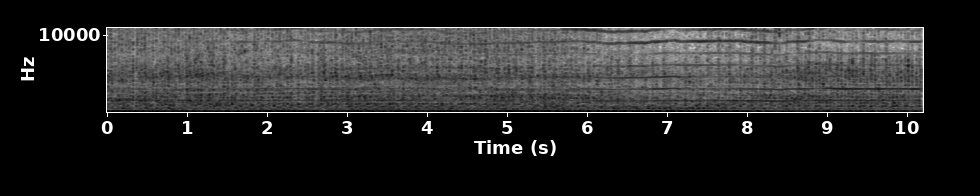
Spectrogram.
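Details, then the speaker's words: 350 small-block V8 (3970014 block, from a 1970 Camaro) on its first run on an engine stand with a 600 CFM carb. Steady idle with a faint thin squeak that seems to come from the carburetor; source not found. "yeah some sort of a squeak coming from something sounds like the carburetor but it's running good"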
